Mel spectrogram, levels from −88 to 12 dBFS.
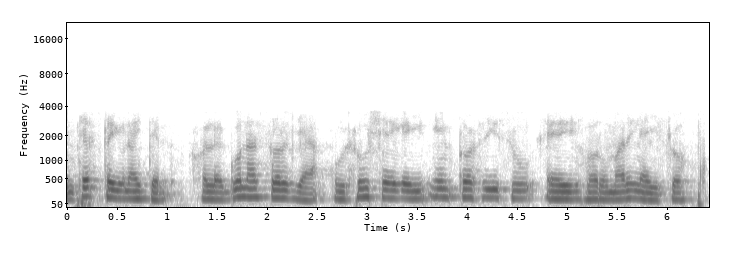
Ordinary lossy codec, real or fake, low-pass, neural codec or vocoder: none; fake; 3.6 kHz; codec, 24 kHz, 3 kbps, HILCodec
